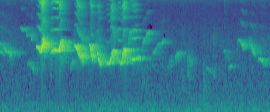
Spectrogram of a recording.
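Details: Home-kept oriental magpie-robin, kacer poci type, singing ngeplong with answering phrases: a loud rush of bright, fast-sliding whistled notes for about two seconds, then softer scattered chirps trailing off.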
